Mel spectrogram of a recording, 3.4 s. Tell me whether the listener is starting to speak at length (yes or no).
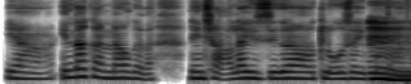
no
